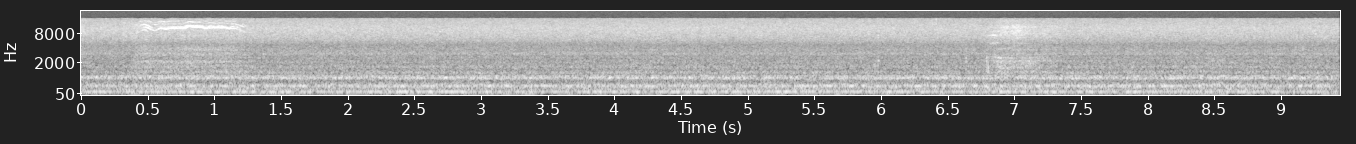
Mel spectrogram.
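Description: Quiet, constant low hum with no pulsing, rattle or change in pitch; the ventilation fan is running smoothly and sounds normal.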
